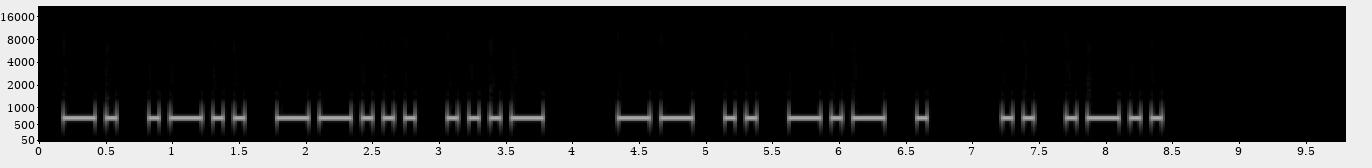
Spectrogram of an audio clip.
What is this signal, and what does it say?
Morse code, heard as a keyed tone, about 15 wpm, 700 Hz. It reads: NL7V MIKE IL
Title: K1USN SST QSO Practice - 15wpm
